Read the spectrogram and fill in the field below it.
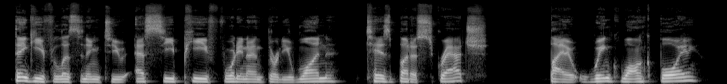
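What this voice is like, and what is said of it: Slightly off, strained recovering voice. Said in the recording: “my voice is a little off... I got the COOF, the virus that shall not be named, and my voice isn't fully recovered yet... record without tearing up my throat too much”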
